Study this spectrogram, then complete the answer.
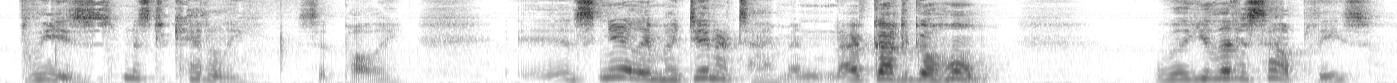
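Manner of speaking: put-on high, anxious girl's plea; pleading girl. A narrator's reading. Polly begs Uncle Andrew to let them go home, high anxious plea. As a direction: beg politely but nervously.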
